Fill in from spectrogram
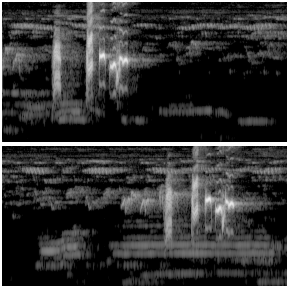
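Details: Trained kutilang pikat, a sooty-headed bulbul decoy for luring wild birds, gives two brief phrases of a sharp chip followed by quick, liquid notes, about four seconds apart.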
